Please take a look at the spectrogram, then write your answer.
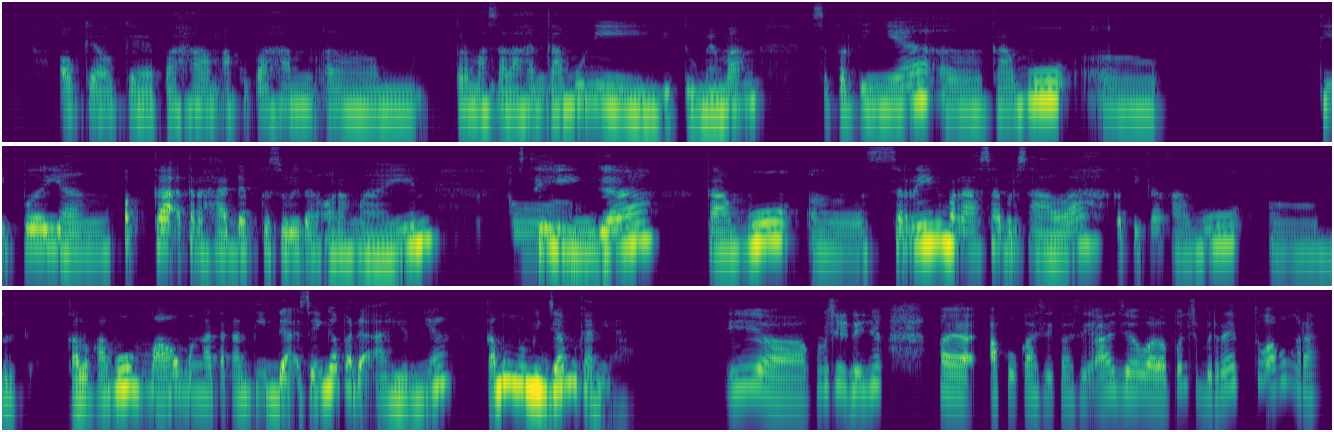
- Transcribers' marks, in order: tapping; other background noise; laughing while speaking: "bercandanya"
- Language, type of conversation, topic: Indonesian, advice, Bagaimana cara mengatakan tidak kepada orang lain dengan tegas tetapi tetap sopan?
